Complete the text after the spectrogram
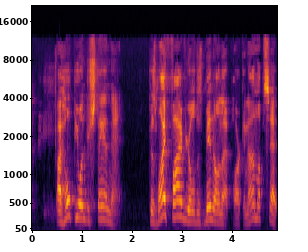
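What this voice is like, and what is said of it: Raised, upset voice. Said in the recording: “I'm sorry I'm raising my voice”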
